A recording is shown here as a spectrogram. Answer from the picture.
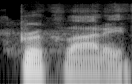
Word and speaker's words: Bruichladdich: I always forget how to pronounce Bruichladdich. it. Bruichladdich.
